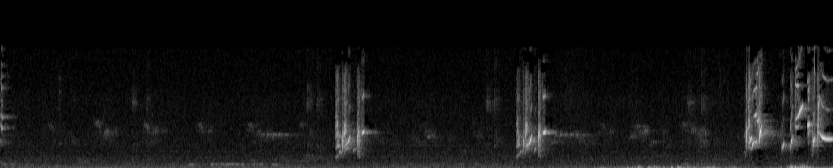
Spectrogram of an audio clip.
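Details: European goldfinch on a balcony giving three short, sharp twittered bursts spaced a couple of seconds apart, with faint low background rumble in between.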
